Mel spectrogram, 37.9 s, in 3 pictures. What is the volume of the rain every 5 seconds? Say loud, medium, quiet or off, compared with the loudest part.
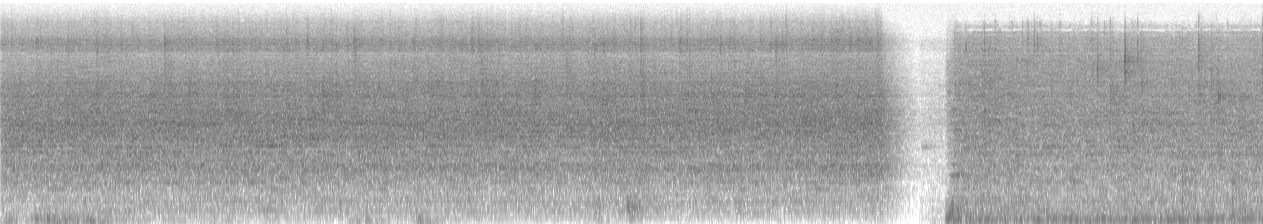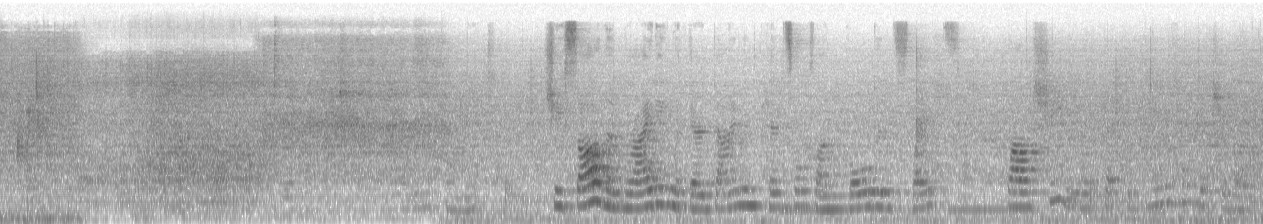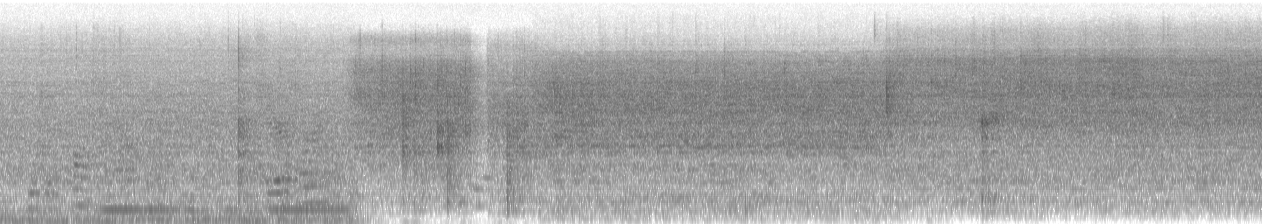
loud, loud, loud, medium, medium, loud, loud, loud.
